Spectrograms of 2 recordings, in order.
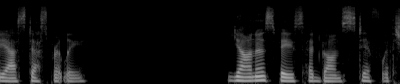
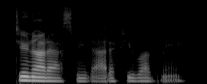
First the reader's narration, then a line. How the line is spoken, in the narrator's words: Brielle said softly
